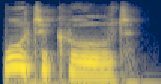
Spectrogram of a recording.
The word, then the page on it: water-cooled: British English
